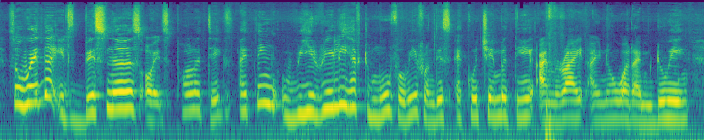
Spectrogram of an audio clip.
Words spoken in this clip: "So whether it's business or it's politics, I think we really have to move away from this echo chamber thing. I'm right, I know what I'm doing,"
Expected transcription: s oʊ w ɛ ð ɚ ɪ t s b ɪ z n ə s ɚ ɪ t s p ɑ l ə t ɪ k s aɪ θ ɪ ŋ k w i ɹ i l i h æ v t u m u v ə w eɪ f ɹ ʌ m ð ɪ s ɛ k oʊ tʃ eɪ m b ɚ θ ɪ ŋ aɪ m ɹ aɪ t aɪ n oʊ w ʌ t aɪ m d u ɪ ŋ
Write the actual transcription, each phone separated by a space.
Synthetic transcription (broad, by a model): s oʊ w ɛ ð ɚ ɪ t s b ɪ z n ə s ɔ ɪ t s p ɑ l ə t ɪ k s aɪ t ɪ ŋ k w i ɹ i l i h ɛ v t u m u v ə w eɪ f ɹ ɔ m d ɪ s ɛ k oʊ tʃ eɪ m b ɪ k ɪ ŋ aɪ m ɹ aɪ t aɪ n oʊ w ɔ t aɪ m d u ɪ ŋ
